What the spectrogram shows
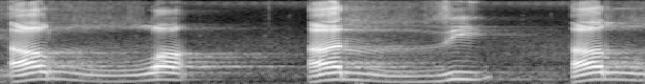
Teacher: مشدد را کی ادائیگی میں زبان کی نوک تالو کے ساتھ اچھی طرح لگتی ہے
